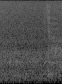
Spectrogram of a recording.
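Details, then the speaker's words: Laptop on for about an hour installing drivers, mic close to the vent: soft, even airy rush, steady, not high-pitched, no whine, rattle or surging, not struggling; normal laptop fan. "now that's about normal not only in terms of the volume but the quality of the noise it's not high pitched it doesn't sound like it's struggling"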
